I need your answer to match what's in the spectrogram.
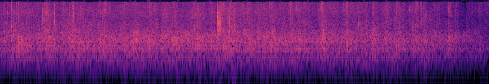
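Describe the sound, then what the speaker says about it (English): Sustained applause from an audience at a city's State of the City address, steady and full-bodied clapping from a large crowd that holds level throughout and tapers slightly at the end. "Let's give them all a round of applause"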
